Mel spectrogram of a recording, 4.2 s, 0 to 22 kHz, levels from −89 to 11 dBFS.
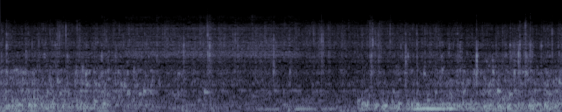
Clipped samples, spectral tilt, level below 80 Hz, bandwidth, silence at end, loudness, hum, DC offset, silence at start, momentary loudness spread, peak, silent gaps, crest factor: under 0.1%; -5.5 dB/octave; -46 dBFS; 11 kHz; 0 s; -34 LUFS; none; under 0.1%; 0 s; 12 LU; -16 dBFS; none; 16 dB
